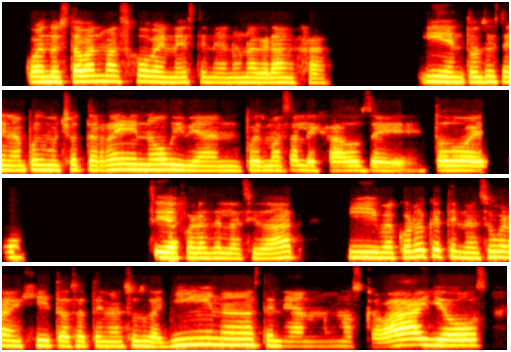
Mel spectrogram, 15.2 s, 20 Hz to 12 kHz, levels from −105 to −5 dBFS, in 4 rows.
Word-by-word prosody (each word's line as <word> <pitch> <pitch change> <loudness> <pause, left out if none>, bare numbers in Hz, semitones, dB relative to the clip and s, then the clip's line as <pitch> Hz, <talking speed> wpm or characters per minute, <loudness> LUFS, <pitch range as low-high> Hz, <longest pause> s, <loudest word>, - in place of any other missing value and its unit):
cuando 210 0 +3
estaban 220 +2 +4
más 220 -3 -1
jóvenes 195 -3 -2
tenían 190 -2 -8
una 190 0 -4
granja 185 -2 -4 0.6
y 215 -1 +1
entonces 200 +1 -1
tenían 190 -2 -2
pues 200 +1 -1
mucho 195 +1 -2
terreno, 210 +2 +1
vivían 180 -3 -2
pues 185 0 -2
más 185 0 -6
alejados 180 -1 -2
de 170 -1 -4
todo 185 0 +3
esto 200 +5 -2 1.0
sí, 220 -1 +6
afuera 205 -1 +2
de 205 0 -3
la 190 -1 -4
ciudad 195 +4 -1 0.4
y 225 -1 +1
me 210 - +1
acuerdo 225 +5 +1
que 265 - +4
tenían 215 -5 -2
su 230 - -1
granjita. 210 -2 -1
O - - -5
sea, 190 0 -4
tenían 190 0 -5
sus 200 +1 -2
gallinas, 240 +5 +1
tenían 190 -3 -6
unos 190 0 -16
caballos 225 +4 +4
200 Hz, 160 wpm, -21 LUFS, 185-220 Hz, 1.0 s, sí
